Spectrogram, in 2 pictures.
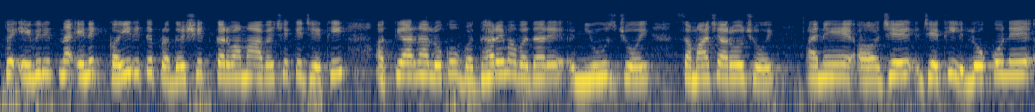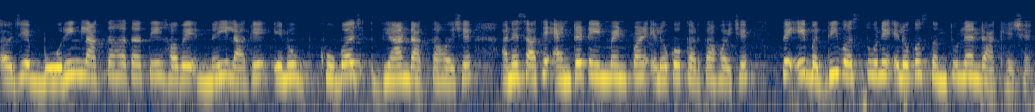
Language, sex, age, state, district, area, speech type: Gujarati, female, 30-45, Gujarat, Surat, urban, spontaneous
